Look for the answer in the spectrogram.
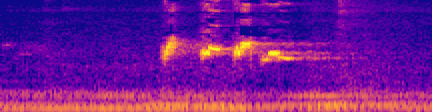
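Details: Red-whiskered bulbul training song, one quick phrase of four rippling, whistled notes rising and falling, set against a constant low hum.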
